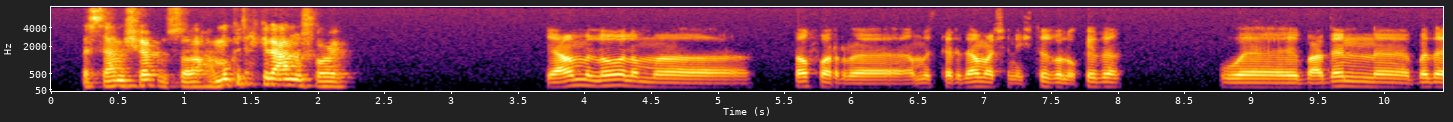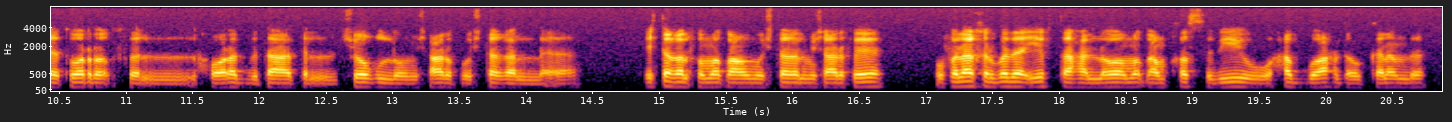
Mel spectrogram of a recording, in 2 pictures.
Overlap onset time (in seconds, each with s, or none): none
